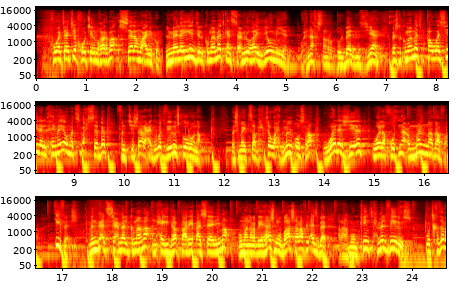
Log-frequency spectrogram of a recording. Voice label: spot Radio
